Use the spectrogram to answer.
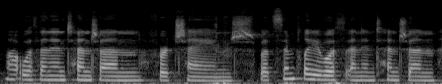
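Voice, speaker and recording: A woman yoga teacher guiding a body scan meditation in a yoga class, speaking softly and gently, her words often trailing into near-whispers. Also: medium pitch, steady tone, unhurried, slight background noise, low-quality recording.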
